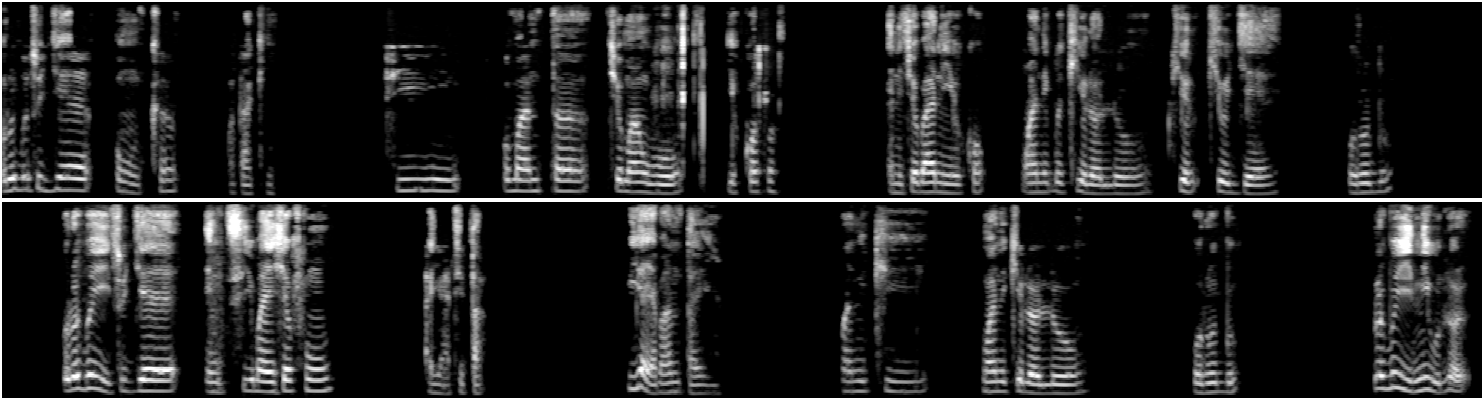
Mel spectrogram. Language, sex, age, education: Yoruba, male, 15-29, primary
